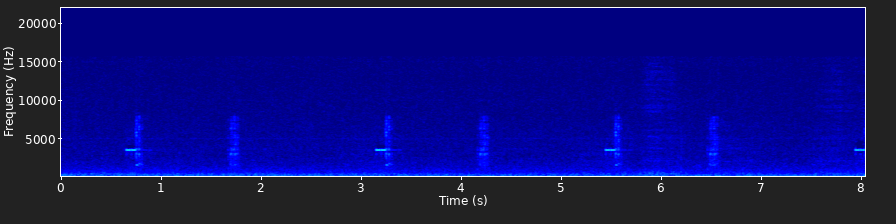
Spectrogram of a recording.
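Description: Near silence, broken by faint clicks about once a second; every other click carries a brief high beep.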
